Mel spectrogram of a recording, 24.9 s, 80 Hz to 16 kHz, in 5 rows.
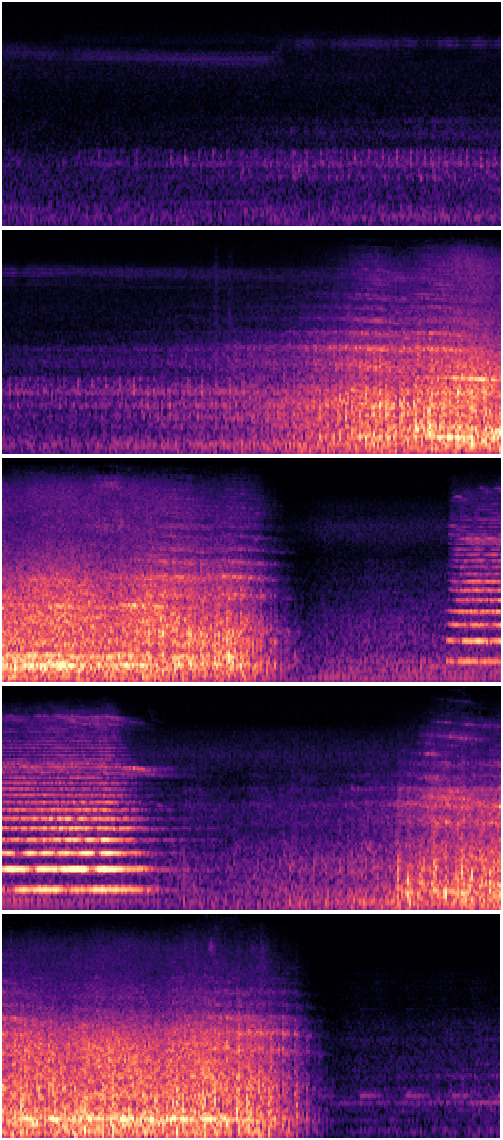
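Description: A JR 115-series electric multiple-unit train passing close by, its rumble and wheel-on-rail noise building up to loud. A train horn sounds one blast of under two seconds about halfway through. Then another loud passing rumble follows and cuts off abruptly near the end.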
